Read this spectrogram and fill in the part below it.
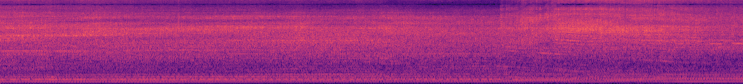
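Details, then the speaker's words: Mower with a worn blade clutch, before repair, cutting tall grass: steady drone that sags in pitch and roughens once the deck is lowered for a deeper cut. Bogging under load; cause suspected, not confirmed. "Cuts perfectly in the top level. Soon as I dropped it down, it slowed down, which again diagnoses a fail cut."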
